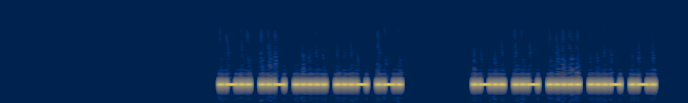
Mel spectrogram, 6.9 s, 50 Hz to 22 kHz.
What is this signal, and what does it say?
Morse code, heard as a keyed tone, about 36 wpm, 700 Hz. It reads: LU5VR LU5VR
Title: DXCC-100 Call Signs - 5 Characters - Repeated 3x - 35wpm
